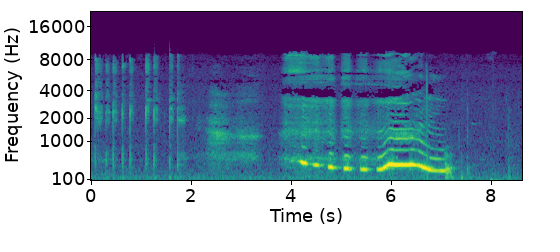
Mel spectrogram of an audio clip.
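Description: A woman's voice hums a short wordless tune: a few brief notes stepping downward, then one longer note that rises, holds and slides down. Before it comes a quick run of faint clicks.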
